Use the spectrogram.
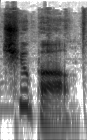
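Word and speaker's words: Teahupo'o: It's pronounced Chupo, and it means broken skulls in Tahitian. Yeah, you heard that right, broken skulls. The waves at Chupo are massive and can reach up to 23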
